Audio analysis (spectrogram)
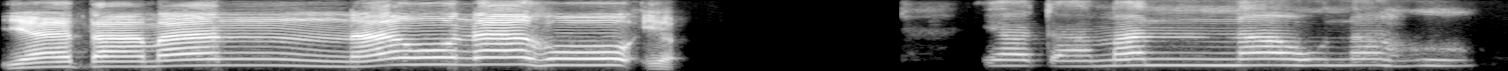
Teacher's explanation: yataman nunnya ditahan kan gunah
